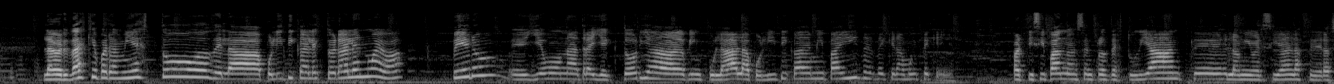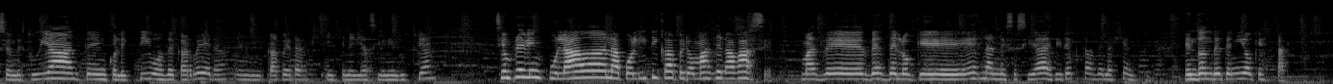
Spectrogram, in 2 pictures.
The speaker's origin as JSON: {"language": "Spanish", "town": "Concepción", "region": "Biobío", "country": "Chile", "said": "yo soy penquista, actualmente vivo en Collao, soy de Barrio Norte oriunda, sí."}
